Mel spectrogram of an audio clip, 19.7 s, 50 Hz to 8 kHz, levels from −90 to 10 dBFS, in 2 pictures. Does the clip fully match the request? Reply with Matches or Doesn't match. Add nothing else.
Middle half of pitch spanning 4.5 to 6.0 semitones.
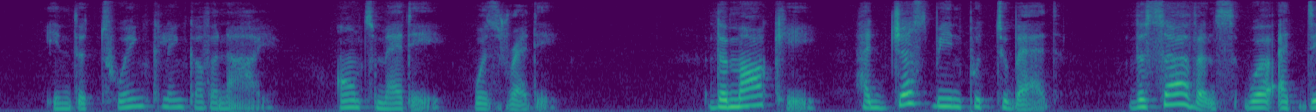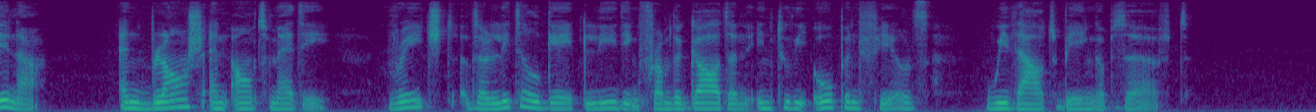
Doesn't match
